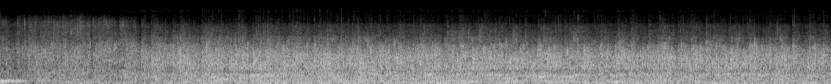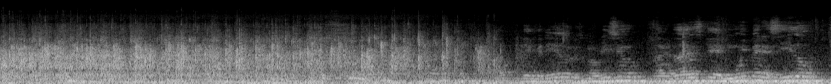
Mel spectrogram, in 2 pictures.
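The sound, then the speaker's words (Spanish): Sustained audience applause at an awards ceremony for the winner of the public accountant of the year award, a dense, steady wash of clapping for about thirteen seconds, then tapering off as a voice begins speaking. “Un aplauso, por favor.”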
